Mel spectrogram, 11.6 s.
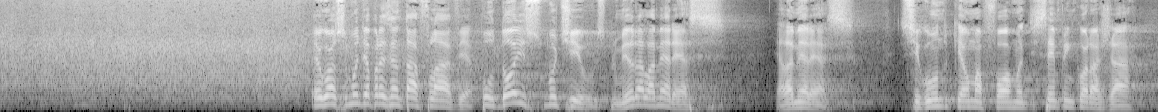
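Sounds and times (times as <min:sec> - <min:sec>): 
audience applause: 0:00.0 - 0:04.0
speech: 0:03.1 - 0:11.4.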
